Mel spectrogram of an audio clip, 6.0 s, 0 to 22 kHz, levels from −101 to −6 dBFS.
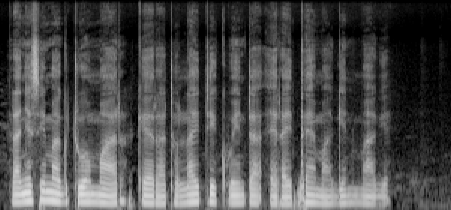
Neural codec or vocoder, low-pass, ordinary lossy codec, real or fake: none; none; none; real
